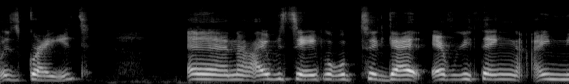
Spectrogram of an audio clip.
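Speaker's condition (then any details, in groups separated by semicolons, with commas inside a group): Friedreich's ataxia; handwriting and speech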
